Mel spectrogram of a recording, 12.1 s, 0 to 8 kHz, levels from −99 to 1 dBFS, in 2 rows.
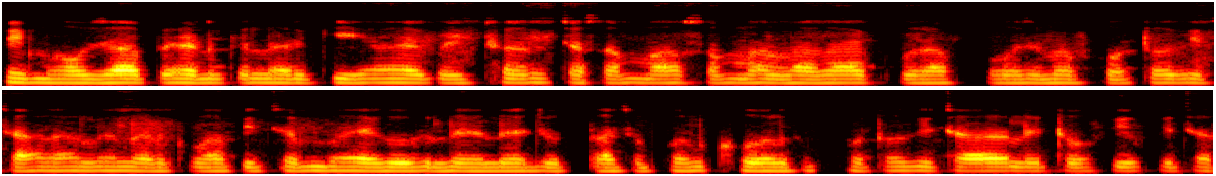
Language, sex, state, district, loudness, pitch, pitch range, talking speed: Magahi, female, Bihar, Lakhisarai, -31 LUFS, 140 Hz, 135-140 Hz, 160 wpm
